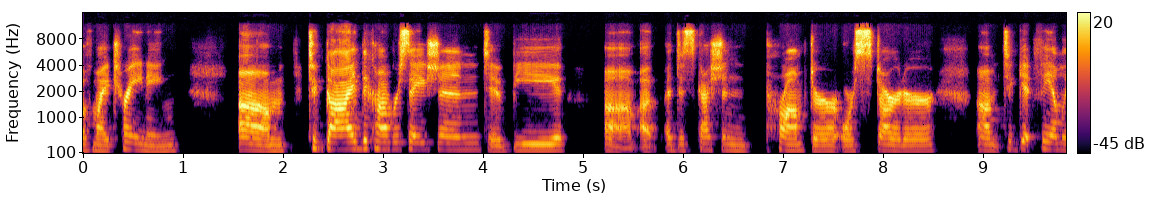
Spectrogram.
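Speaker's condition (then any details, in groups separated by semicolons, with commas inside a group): No condition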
